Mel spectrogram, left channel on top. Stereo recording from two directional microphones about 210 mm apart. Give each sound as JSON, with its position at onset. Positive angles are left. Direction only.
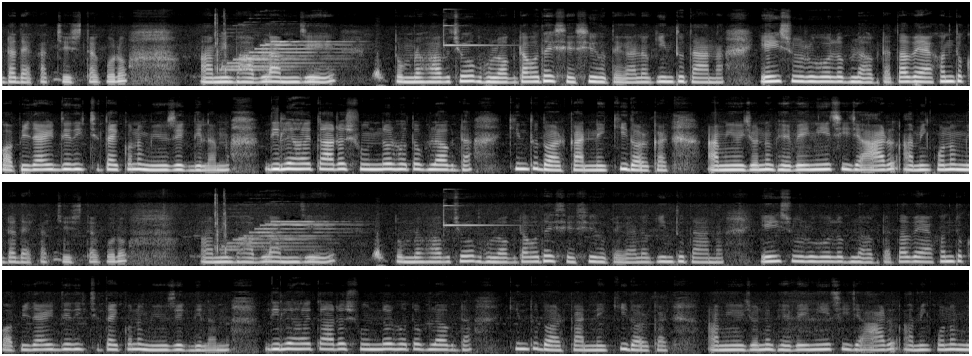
{"t": 0.0, "sound": "speech", "side_deg": 15}
{"t": 2.0, "sound": "speech", "side_deg": 0}
{"t": 2.7, "sound": "speech", "side_deg": 20}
